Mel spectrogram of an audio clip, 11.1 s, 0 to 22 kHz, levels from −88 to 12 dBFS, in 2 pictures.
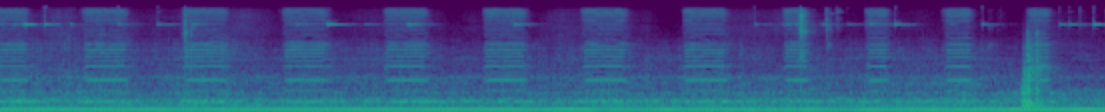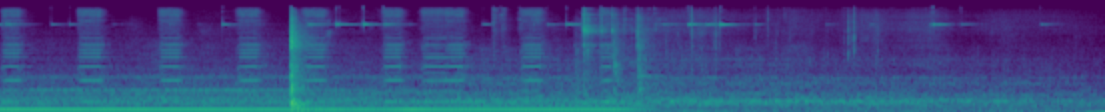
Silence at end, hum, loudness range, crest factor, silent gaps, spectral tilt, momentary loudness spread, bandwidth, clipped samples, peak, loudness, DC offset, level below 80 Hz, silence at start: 0 s; none; 4 LU; 28 dB; none; -5 dB/octave; 12 LU; 17 kHz; under 0.1%; -2 dBFS; -30 LUFS; under 0.1%; -48 dBFS; 0 s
